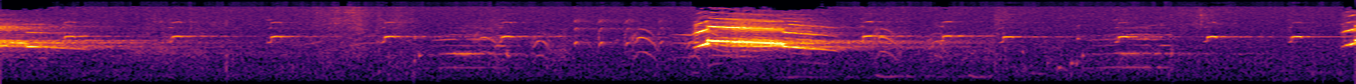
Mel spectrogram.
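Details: Oriental honey-buzzard recorded in Rajasthan gives a single strong descending whistled scream lasting about half a second, over a background of rhythmic short high chirps from smaller birds and a faint steady high hum.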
